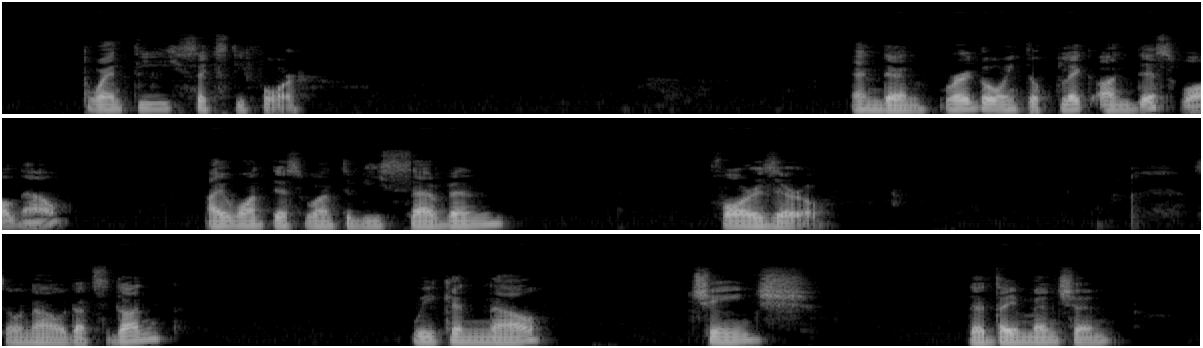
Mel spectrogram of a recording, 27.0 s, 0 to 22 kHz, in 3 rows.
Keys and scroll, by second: 0.5-2.1 typing, 2.1 Return, 12.7 typing, 14.1-14.8 typing, 15.4 Return, 16.2-17.0 typing, 18.5-19.2 typing, 19.6 Escape.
